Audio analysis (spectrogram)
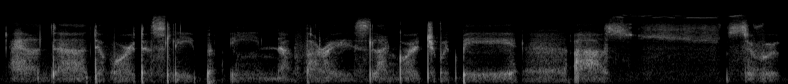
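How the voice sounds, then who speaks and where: An ASMR creator whispering slowly and softly, repeating words and hesitating over pronunciations. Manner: unsure of foreign pronunciations.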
